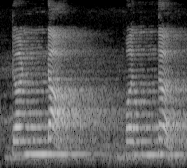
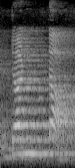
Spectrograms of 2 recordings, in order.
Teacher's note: अनुस्वार का उच्चारण नाक के द्वारा किया जाता है।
